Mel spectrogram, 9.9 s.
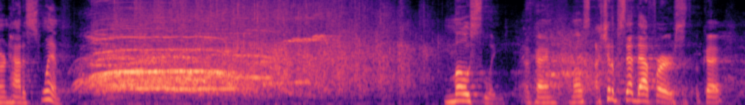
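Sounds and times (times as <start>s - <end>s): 
speech: 0.0s - 1.1s, 5.9s - 9.8s
crowd cheering and whooping: 0.9s - 4.9s
crowd applauding: 1.1s - 6.0s
laughter: 6.9s - 9.9s.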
